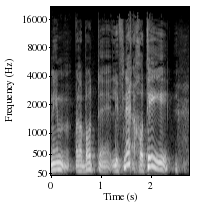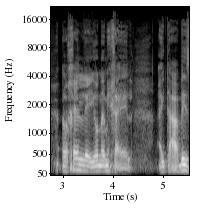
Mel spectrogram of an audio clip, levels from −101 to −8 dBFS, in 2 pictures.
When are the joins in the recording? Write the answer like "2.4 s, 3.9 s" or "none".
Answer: 1.6 s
